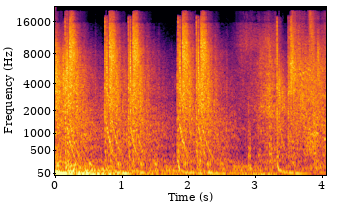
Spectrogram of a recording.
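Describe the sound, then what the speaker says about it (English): Gunfire in Mass Effect 3 crackles in repeated sharp bursts over a loud, rumbling battle background, several shots spaced through the scene. "We're taking fire."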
